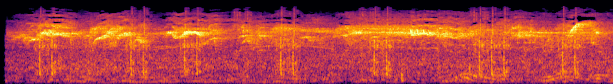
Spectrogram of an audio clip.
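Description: Small birds chirping and twittering without a break, several high calls overlapping, with scattered short clicks among them.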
